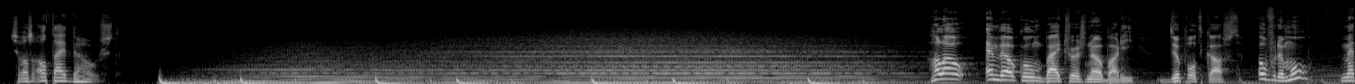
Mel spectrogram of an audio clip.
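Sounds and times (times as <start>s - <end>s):
speech: 0.1s - 1.2s, 9.3s - 13.5s
opening theme music: 1.6s - 10.4s.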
